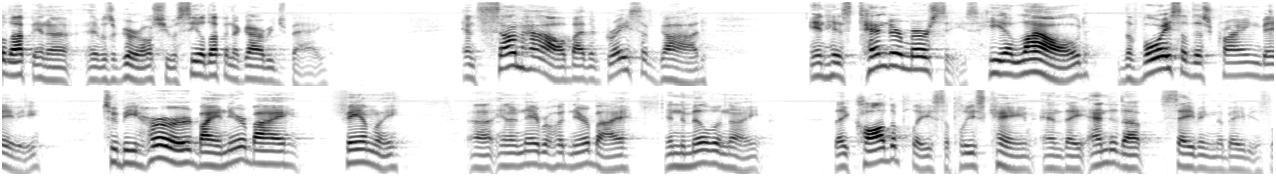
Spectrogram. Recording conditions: large echoing room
